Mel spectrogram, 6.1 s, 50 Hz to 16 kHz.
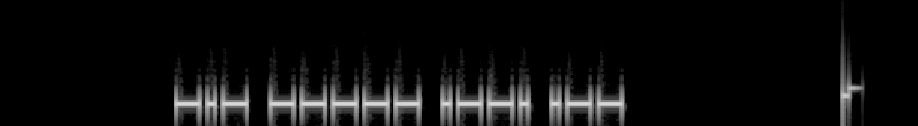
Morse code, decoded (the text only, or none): K0PW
